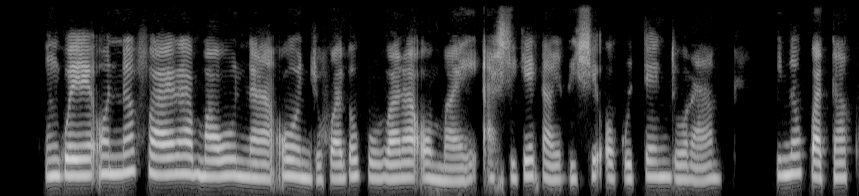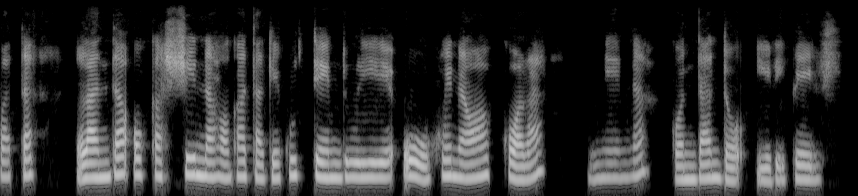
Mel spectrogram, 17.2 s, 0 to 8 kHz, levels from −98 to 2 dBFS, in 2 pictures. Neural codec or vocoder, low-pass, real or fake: codec, 16 kHz, 2 kbps, FreqCodec, larger model; 7.2 kHz; fake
